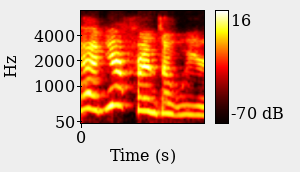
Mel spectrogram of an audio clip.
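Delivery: clumsy, bad, very high-pitched daughter voice. Imitating a daughter talking about her dad's friends: bad high-pitched impression of daughter. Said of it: "a bad impression of her".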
